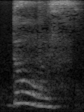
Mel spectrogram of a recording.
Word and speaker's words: douze: 12 is pronounced in French as douze.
